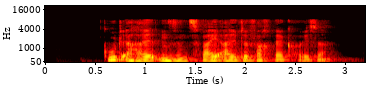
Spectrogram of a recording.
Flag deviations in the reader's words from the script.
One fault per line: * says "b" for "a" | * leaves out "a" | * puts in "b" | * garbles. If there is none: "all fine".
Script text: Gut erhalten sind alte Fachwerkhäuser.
* puts in "zwei"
